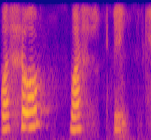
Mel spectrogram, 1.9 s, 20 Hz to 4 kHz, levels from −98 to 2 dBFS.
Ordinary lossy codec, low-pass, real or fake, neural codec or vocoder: none; 3.6 kHz; fake; codec, 16 kHz, 1 kbps, FreqCodec, smaller model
